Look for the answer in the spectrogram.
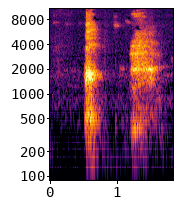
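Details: Sulphur-crested cockatoo near a house, very loud and possibly flying over, gives two harsh, raucous screeches, a short one then a longer drawn-out one; it sounds somewhat distant against a quiet background.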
